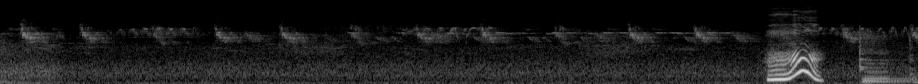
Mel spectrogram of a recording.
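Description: Cartoon birdsong ambience: short high bird chirps repeating at an even pace. Near the end comes a brief loud cry that swoops up and then down in pitch.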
